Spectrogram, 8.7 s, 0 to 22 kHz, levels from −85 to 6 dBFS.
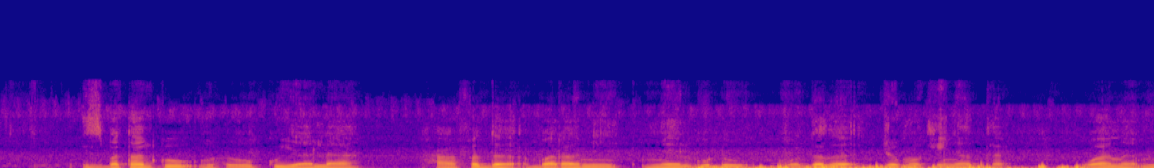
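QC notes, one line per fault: Throughout, low-delay AAC compression. The speech sounds rough and grainy, with noise filling the gaps between pitch harmonics. Nothing is heard above 11.6 kHz. The likely cause is AAC-ELD at a low bitrate near 32 kbps. Its short frames resolve harmonics poorly.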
